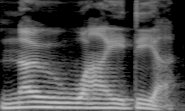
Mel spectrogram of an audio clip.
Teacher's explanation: No idea, we add a w sound because it's 2 vowels.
